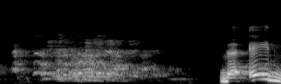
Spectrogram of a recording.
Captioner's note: audience laughing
